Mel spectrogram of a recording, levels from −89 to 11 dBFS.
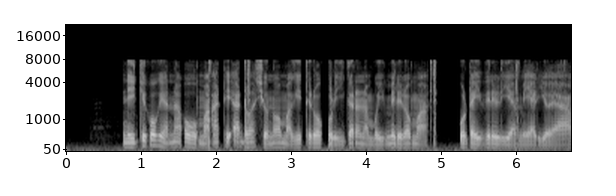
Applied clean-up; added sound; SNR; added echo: neural diffusion model UNIVERSE++.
